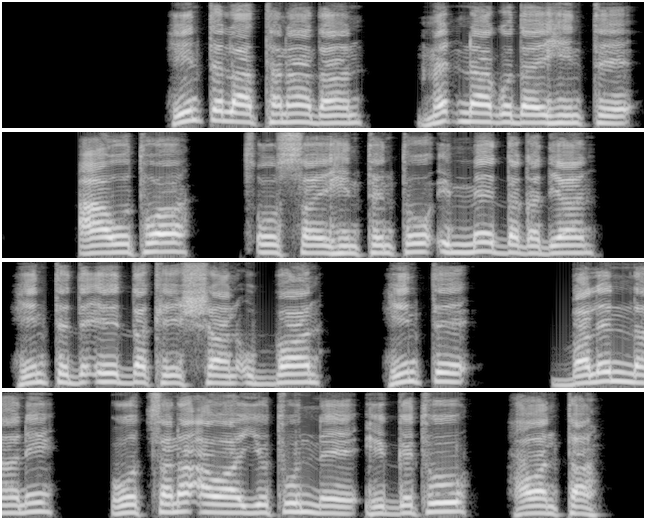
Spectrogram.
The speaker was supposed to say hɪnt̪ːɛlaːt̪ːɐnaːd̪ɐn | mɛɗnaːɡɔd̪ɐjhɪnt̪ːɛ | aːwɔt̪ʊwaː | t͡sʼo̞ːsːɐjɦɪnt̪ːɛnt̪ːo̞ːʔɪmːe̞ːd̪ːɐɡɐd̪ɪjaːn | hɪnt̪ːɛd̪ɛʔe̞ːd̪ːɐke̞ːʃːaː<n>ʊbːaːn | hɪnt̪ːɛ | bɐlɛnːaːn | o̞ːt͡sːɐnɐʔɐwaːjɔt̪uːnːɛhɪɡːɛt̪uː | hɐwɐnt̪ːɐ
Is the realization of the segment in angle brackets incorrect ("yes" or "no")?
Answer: no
